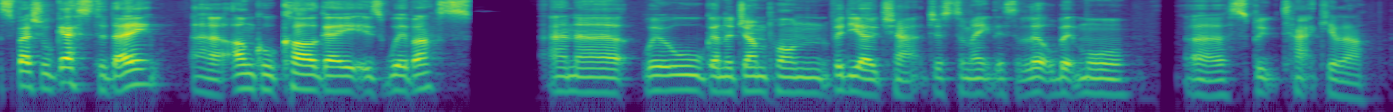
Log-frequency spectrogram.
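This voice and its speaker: Over a quiet background, a man with a British accent speaks at a fairly slow pace, with a medium pitch and ordinary pitch variation. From UK. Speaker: online furry meet host. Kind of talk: casual chat. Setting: online voice chat.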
